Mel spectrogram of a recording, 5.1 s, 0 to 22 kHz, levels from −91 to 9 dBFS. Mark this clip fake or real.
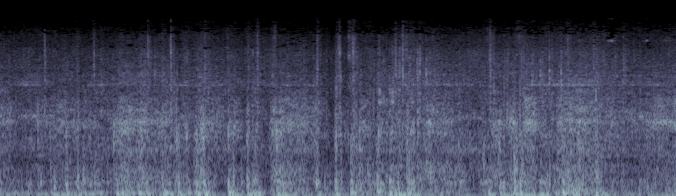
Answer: real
